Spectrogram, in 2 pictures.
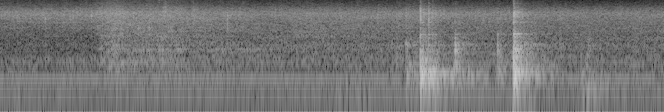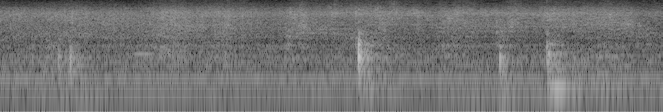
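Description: Diced raw chicken sizzling and frying as it goes into a pan of onion sautéed in margarine, stirred in with a spoon. A few sharp clinks and scrapes of the spoon against the aluminium pan, the loudest about two and a half seconds in.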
